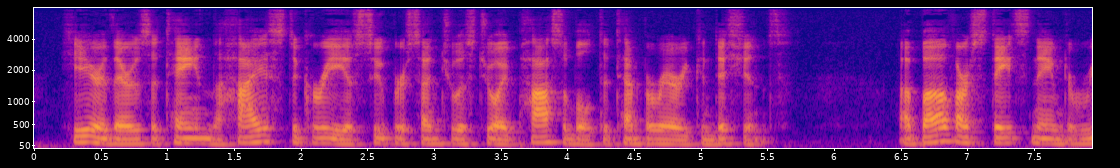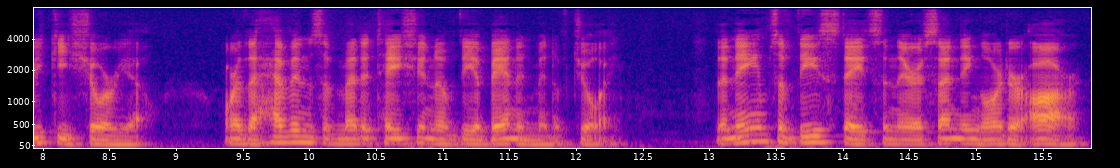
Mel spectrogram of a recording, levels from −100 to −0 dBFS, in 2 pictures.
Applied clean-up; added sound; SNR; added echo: none; none; none; none.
